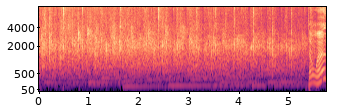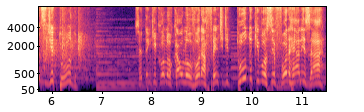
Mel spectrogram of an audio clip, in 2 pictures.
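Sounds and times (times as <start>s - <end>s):
audience applause: 0.0s - 6.8s
low sustained keyboard or organ notes: 0.0s - 9.0s
speech: 5.4s - 6.7s, 7.7s - 11.4s.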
